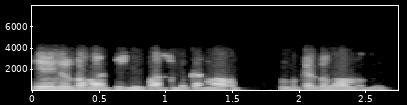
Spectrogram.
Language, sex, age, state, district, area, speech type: Kashmiri, male, 18-30, Jammu and Kashmir, Anantnag, rural, conversation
